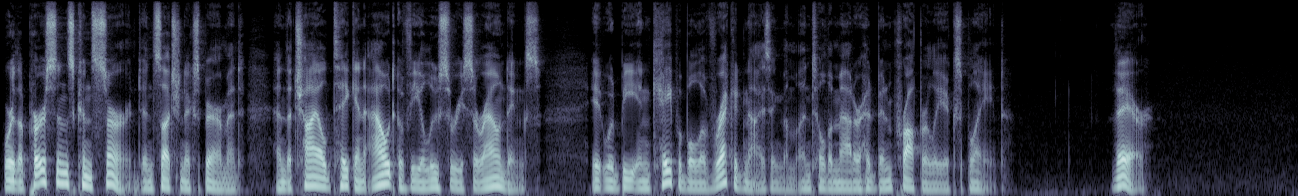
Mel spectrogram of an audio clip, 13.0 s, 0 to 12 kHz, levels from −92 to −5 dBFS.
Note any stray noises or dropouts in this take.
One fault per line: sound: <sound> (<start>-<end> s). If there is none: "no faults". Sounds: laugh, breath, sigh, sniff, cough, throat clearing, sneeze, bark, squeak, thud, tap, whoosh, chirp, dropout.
no faults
